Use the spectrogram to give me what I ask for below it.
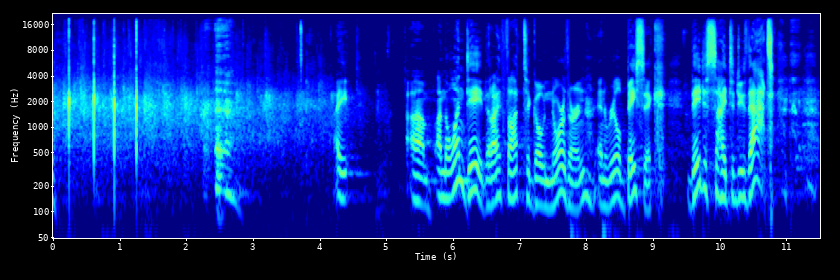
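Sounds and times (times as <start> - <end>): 
audience applause: 0.0 - 4.5
speech: 2.4 - 2.9, 4.3 - 4.6, 5.4 - 11.2.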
